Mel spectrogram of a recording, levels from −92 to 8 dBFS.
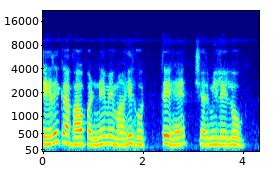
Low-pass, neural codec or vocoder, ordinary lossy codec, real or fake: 10.8 kHz; none; Opus, 16 kbps; real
